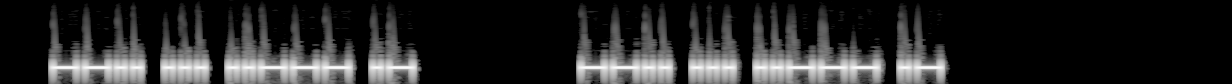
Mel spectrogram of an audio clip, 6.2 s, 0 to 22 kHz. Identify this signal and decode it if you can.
Morse code, heard as a keyed tone, about 30 wpm, 700 Hz. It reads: ZS2A ZS2A
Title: DXCC-100 Call Signs - 4 Characters - Repeated 2x - 30wpm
